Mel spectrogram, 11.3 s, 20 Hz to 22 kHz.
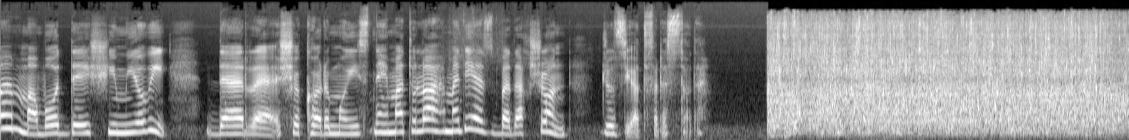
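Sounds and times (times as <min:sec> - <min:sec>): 
speech: 0:00.3 - 0:07.1
river flowing steadily with rushing gurgling water: 0:07.7 - 0:11.2.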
